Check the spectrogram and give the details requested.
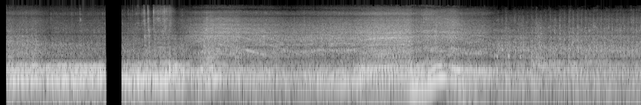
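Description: Classic car engines moving slowly past at low revs: first a vintage Mercedes-Benz roadster's steady low engine note, then, after a cut, another car's engine revved up and eased back, once about four seconds in and again more sharply around eight seconds in.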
